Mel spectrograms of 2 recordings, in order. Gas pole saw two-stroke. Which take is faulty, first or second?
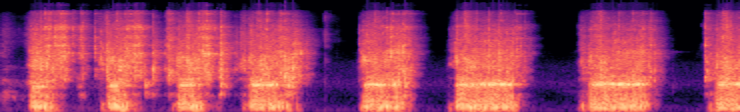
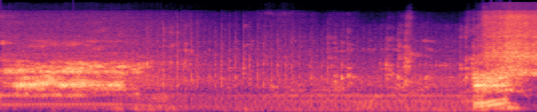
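first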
